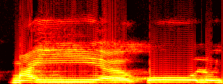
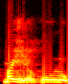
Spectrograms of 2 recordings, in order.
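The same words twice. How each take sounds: First: The n blends into y with a held nasal hum. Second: The n is kept plain without a nasal hum. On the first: The speaker calls it right. "Bunyi nonnya dimasukkan ke dalam iya sambil berdengong sekitar dua harokat" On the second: The speaker calls it wrong.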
